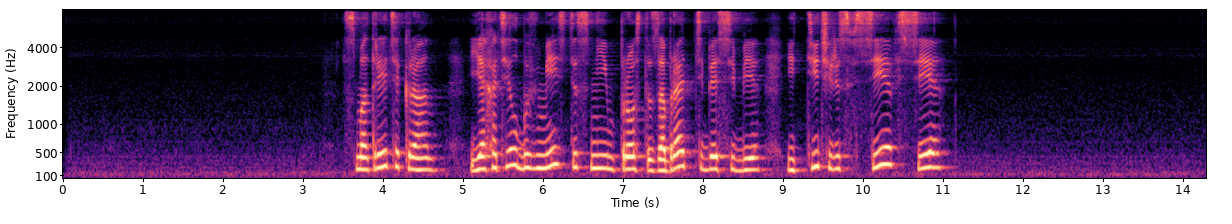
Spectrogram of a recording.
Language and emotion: Russian, neutral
